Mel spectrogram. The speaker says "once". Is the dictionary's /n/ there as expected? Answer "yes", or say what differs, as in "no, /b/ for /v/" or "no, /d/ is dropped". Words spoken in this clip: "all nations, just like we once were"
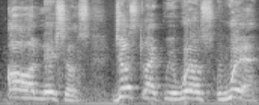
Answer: no, /l/ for /n/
